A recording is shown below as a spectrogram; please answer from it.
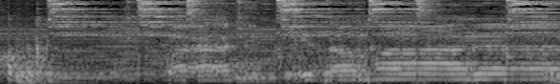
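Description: A bhajan group singing Carnatic devotional music, with voices holding long, wavering notes from about a second in. A drone and a steady percussive beat of about two strikes a second run underneath.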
